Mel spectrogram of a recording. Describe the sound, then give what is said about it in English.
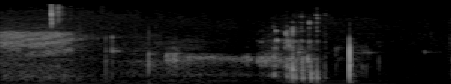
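A person takes a quiet sip of water, heard as faint, soft mouth noises and a few short, wet clicks. “Let me take a sip of water here.”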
